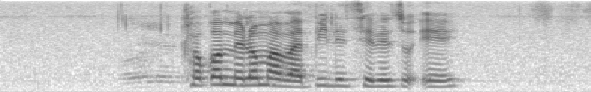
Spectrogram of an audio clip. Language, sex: Southern Sotho, male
